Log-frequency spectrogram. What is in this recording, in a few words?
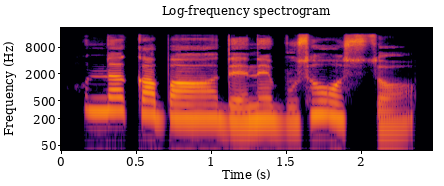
sadness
